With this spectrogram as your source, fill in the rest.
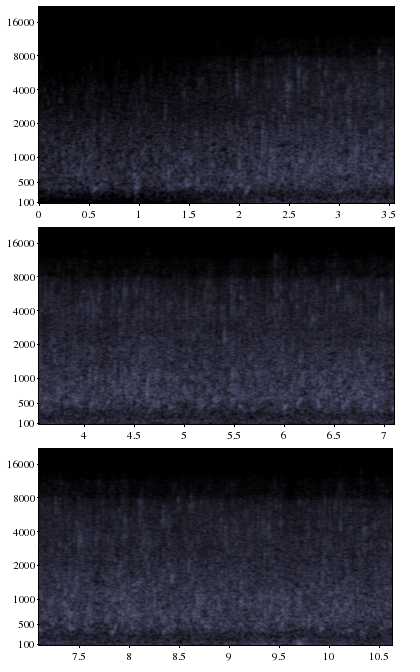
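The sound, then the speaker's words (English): Running water as a person washes the face and beard. The flow makes a soft, steady rushing trickle that continues unbroken and fairly faint, with no talk. “He then washed his face three times. Washing the beard.”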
